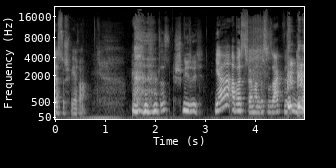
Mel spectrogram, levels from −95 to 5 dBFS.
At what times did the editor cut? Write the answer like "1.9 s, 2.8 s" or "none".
2.1 s, 3.8 s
